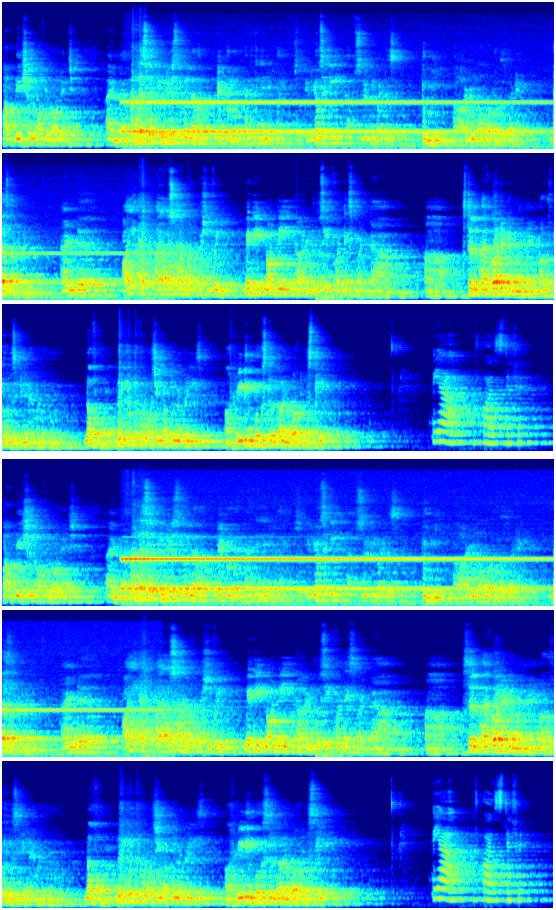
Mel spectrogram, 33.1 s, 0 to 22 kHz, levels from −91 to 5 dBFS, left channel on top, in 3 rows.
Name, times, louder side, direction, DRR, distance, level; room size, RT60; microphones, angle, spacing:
voice 1, 0.0-1.4 2.1-7.8 8.4-10.4 10.9-11.7 12.2-12.9 13.4-15.6 15.8-18.9 19.5-19.9 20.3-23.3 23.7-26.0 26.5-28.6, left 1 dB, 45° left, -5 dB, 1.8 m, -24 dB
sound 1, 2.4-14.2, right 5 dB, 50° right, 2.9 m, -27 dB
voice 2, 30.7-32.5, right 1 dB, 30° right, 3 dB, 1.1 m, -33 dB
22.5 x 8.3 x 5.7 m, 2.7 s
head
